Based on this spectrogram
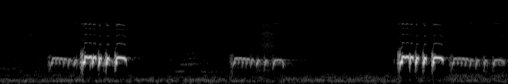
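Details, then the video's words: Zebra dove, a local bird, cooing in a lure recording meant to draw in other zebra doves: three rolling phrases of rapid pulsed notes, loud stuttered coos mixed with softer trailing trills, about a second apart. "PANCINGAN SUARA PERKUTUT LOKAL GACOR PEMIKAT SEMUA JENIS PERKUTUT"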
